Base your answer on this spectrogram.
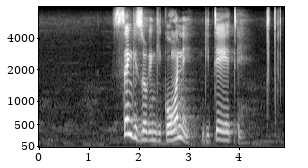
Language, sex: Zulu, female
